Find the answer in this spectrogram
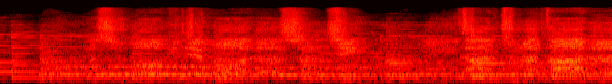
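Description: Mixed-voice school choir singing an art song in parts, the voices coming in together sharply at the very start after a quiet piano passage, then continuing steadily.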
